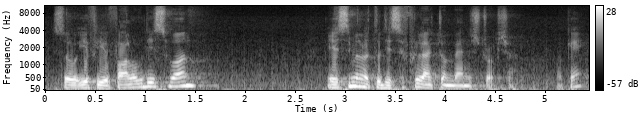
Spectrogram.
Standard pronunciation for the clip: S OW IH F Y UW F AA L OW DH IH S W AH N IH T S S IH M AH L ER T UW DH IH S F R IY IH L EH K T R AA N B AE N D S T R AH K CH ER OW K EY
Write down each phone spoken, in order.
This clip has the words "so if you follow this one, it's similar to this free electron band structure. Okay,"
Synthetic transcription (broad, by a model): S OW IH F Y UW F AA L OW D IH S W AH N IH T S S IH M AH L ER T UW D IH S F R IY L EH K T AA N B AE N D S T R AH K CH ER OW K EY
